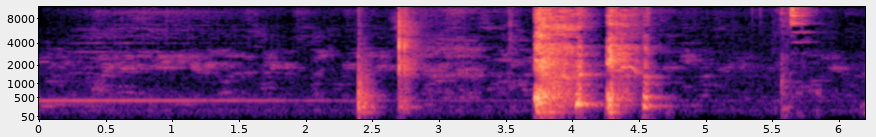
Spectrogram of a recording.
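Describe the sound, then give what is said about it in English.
A string of harsh coughs from someone struggling with a minor illness: two short ones, then a heavier burst of three in quick succession, and a final lighter cough, with quiet gaps between them. “Excuse me, guys. I have been struggling with the crud just a little bit.”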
